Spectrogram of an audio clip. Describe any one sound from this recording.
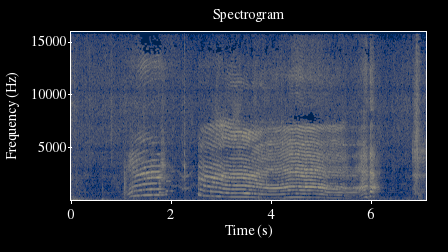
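A young girl cries with a long, loud wail.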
